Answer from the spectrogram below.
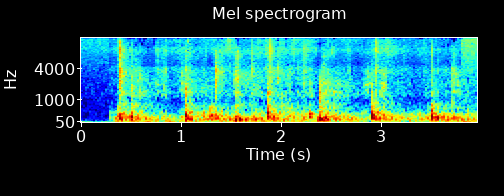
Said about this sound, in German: Deine Schritte, dein Räuspern, selbst dein Atem scheint dir ein bisschen zu laut.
